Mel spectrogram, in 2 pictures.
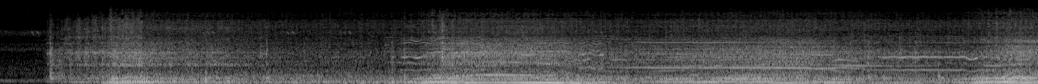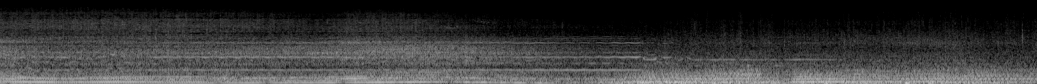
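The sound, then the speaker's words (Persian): A car accelerates along an empty road, its loud engine note climbing and dropping in repeated surges, with no talking. “گازشو گرفتم و دوباره زدم به دل جاده”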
